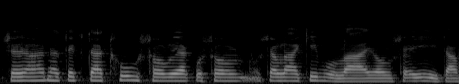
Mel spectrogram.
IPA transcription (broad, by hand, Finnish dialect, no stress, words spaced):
se ɑˑi̯nɑ tek tæt huːsholːiɑ ku s ol selːɑi kiʋulɑˑi ol se iːtɑ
